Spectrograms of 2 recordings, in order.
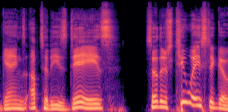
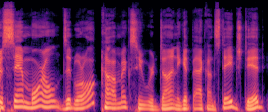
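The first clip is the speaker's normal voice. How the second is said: normal talking voice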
